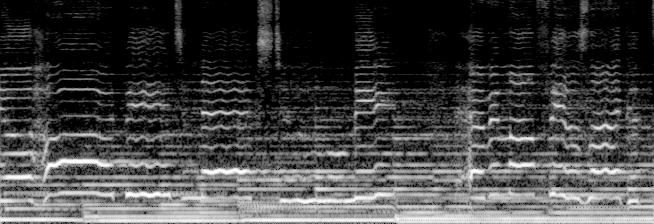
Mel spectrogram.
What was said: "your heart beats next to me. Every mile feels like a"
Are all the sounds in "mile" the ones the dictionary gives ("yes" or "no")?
no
